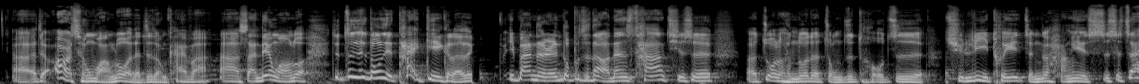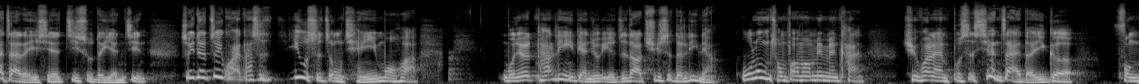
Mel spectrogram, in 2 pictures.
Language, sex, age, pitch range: Chinese, male, 50-69, 130-185 Hz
